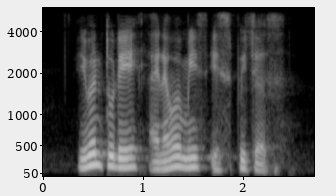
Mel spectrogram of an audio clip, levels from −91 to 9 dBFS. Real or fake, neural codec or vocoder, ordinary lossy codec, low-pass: real; none; AAC, 48 kbps; 5.4 kHz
